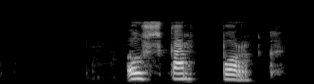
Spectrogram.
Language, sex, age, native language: Icelandic, female, 9, Icelandic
